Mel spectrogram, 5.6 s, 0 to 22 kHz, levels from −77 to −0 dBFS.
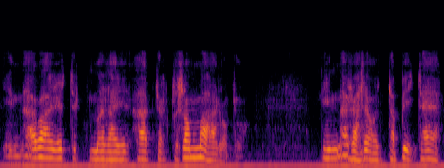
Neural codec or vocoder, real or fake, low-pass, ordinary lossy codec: codec, 16 kHz, 4.8 kbps, FACodec; fake; 7.2 kHz; none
